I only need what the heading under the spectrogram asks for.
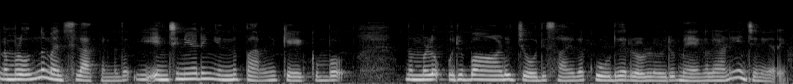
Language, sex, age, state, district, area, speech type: Malayalam, female, 18-30, Kerala, Thiruvananthapuram, rural, spontaneous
